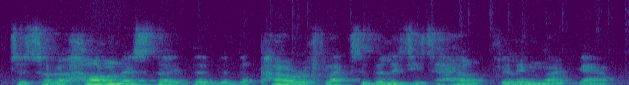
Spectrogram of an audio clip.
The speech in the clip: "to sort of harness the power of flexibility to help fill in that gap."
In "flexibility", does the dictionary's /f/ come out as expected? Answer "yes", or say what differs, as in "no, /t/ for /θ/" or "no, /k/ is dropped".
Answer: yes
